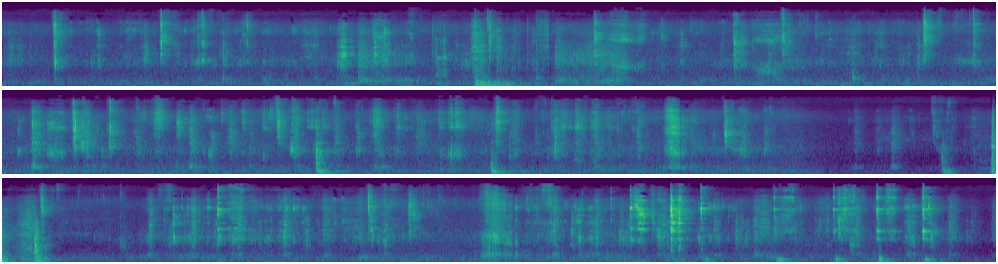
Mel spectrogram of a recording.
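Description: Close-miked chewing and wet mouth smacks of eating chicken curry with rice, with metal spoon and fork clinking and scraping on the plate. A couple of dull low thumps stand out, the loudest about five seconds in.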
